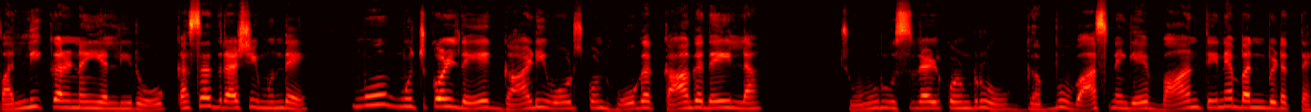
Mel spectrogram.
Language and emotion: Kannada, disgusted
